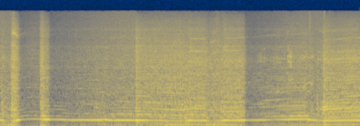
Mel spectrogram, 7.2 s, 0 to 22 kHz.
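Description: Lada 21074 rally car's four-cylinder engine, heard from inside the cabin, running hard at a steady high note on a stage, with two sharp cracks near the start and brief drops in the note about half a second in and again about five seconds in.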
